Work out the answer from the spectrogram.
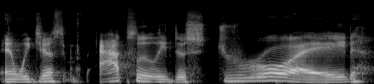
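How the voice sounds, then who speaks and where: A man co-hosting a sports podcast, bantering casually in an excitable, boastful, slangy way. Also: medium pitch, slow, creaky. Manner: excitable, whooping, slangy Yankees-fan boasting.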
